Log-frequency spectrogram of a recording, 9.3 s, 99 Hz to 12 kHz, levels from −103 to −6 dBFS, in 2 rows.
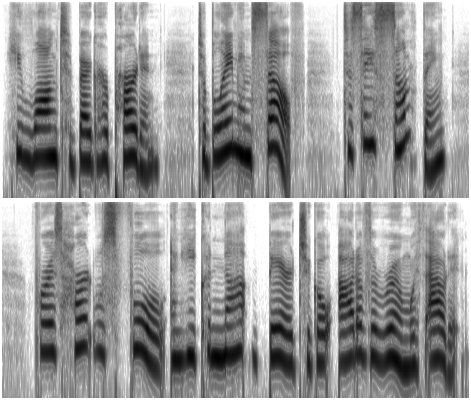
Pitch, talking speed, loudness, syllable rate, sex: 270 Hz, 195 wpm, -17 LUFS, 4.7 syllables/s, female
